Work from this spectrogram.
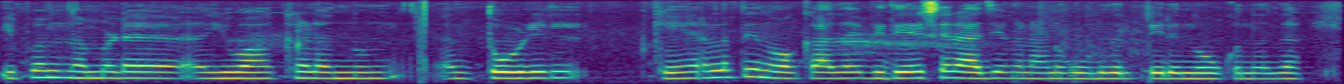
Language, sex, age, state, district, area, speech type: Malayalam, female, 18-30, Kerala, Pathanamthitta, rural, spontaneous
